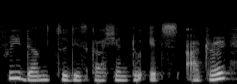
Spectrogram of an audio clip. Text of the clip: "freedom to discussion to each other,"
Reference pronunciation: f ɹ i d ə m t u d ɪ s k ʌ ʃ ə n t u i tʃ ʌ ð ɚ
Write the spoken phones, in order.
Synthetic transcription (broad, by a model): f ɹ i d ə m t u d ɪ s k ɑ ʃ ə n t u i s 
